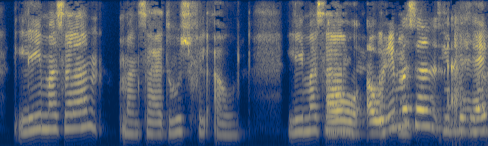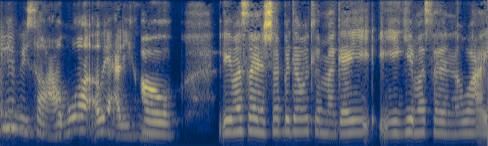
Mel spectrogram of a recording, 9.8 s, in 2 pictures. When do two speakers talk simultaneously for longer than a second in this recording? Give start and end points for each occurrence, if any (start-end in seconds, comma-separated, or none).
3.3-5.0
